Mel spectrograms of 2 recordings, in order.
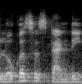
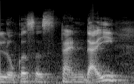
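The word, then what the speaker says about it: locus standi: तो यहाँ पर हम लोग लोकस स्टैंडी के बदले में लोकस स्टैंडाई पढ़ते हैं तो अच्छा रहेगा, ठीक है।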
